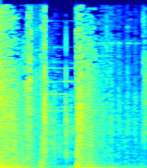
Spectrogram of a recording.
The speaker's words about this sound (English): Ethan's shoulders open the door.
